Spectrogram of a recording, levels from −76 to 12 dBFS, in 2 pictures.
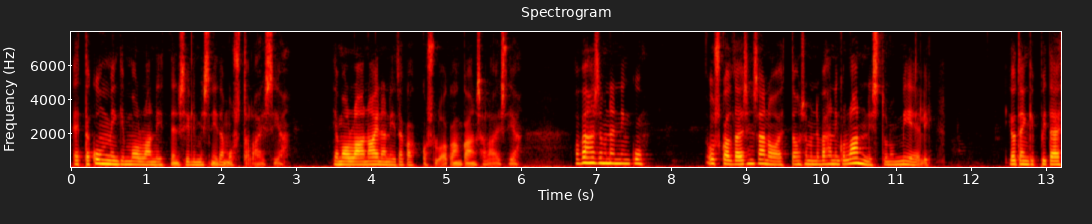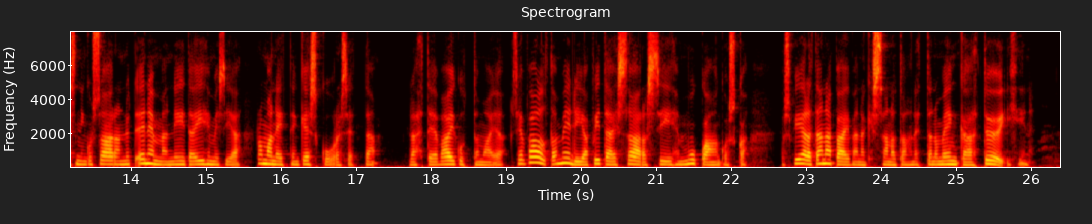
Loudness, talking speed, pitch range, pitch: -19 LUFS, 140 wpm, 190-235 Hz, 210 Hz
